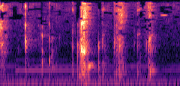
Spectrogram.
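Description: A dog chewing and chomping on a small bone, a quick run of wet, crunchy bites with one louder snap in the middle, fairly quiet over a low steady hum.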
